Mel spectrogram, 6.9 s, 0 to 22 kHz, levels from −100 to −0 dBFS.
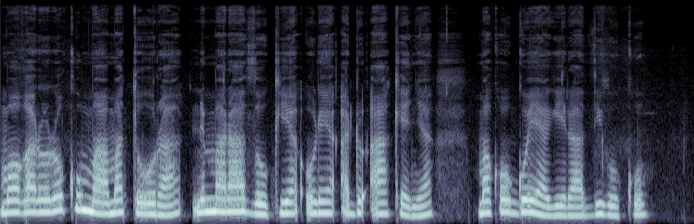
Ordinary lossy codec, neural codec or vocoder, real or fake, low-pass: none; none; real; 19.8 kHz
